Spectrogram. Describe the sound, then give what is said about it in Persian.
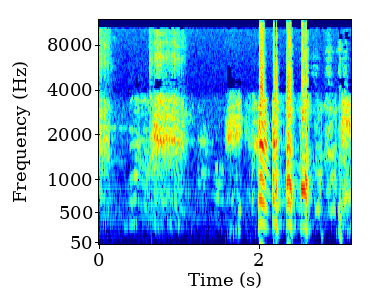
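A crow cawing in a rapid run of harsh, loud, clipped calls that follows a couple of seconds of talk. “این صدای قارقار رو صدای من گذاشتی”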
